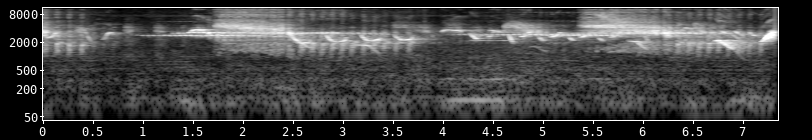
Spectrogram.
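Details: Common iora male and female in lively exchange: fast curling whistled notes and slurs, overlapping chirps building into a dense burst, then a strong whistle to close.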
